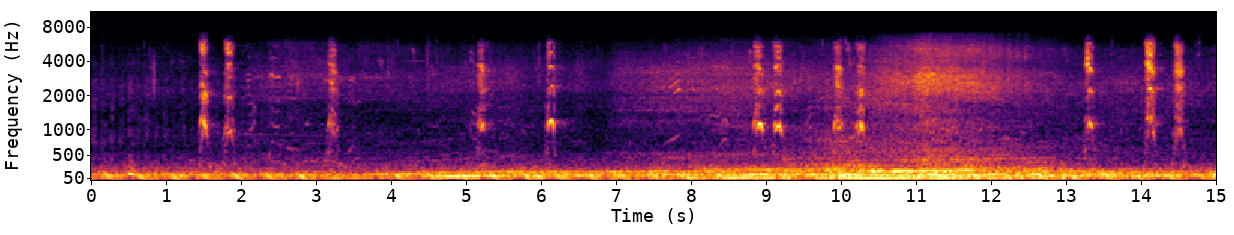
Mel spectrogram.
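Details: Stray puppies barking at a Labrador named Fuzzy: sharp, high yips and barks come at irregular intervals, sometimes in quick pairs, over a steady low rumble and background noise.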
